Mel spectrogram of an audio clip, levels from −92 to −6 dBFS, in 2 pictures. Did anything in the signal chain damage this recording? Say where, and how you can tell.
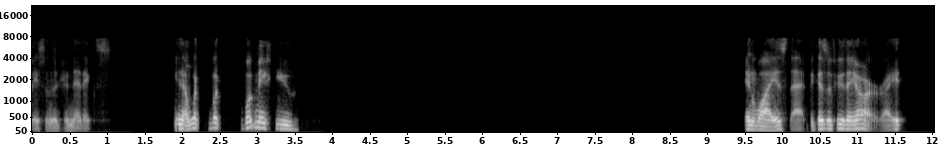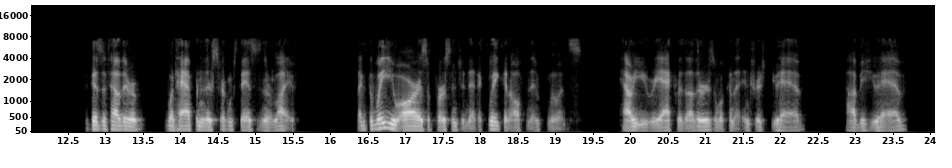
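No, nothing damaged this audio.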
